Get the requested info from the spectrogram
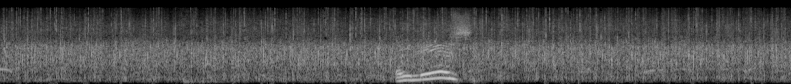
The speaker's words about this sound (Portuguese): Meus amigos, uma salva de palmas para os meus novos amigos,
